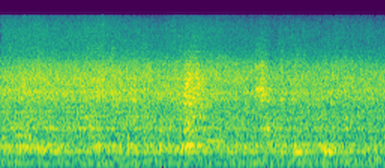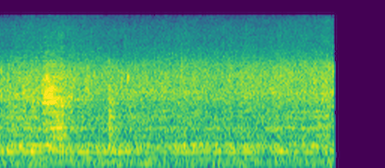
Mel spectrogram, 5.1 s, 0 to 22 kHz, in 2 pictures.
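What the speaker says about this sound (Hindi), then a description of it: "3 टेबलस्पून लाल मिर्च पाउडर ऐड करेंगे और अच्छी तरह इसकी भुनाई करेंगे" Beef with red chili powder frying in a pan for kachnar gosht, a steady close sizzle with occasional stirring scrapes, cutting off abruptly near the end.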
